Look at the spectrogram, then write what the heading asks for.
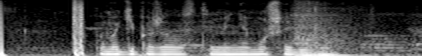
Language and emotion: Russian, neutral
